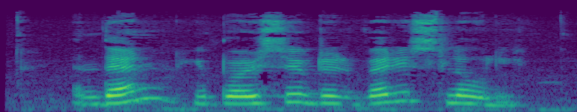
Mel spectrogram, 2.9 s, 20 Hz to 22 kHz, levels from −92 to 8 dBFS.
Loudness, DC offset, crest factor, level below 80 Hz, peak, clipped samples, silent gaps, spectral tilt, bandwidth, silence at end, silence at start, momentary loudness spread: -19 LUFS; under 0.1%; 18 dB; -60 dBFS; -2 dBFS; under 0.1%; none; -2.5 dB/octave; 15 kHz; 0.3 s; 0.35 s; 13 LU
